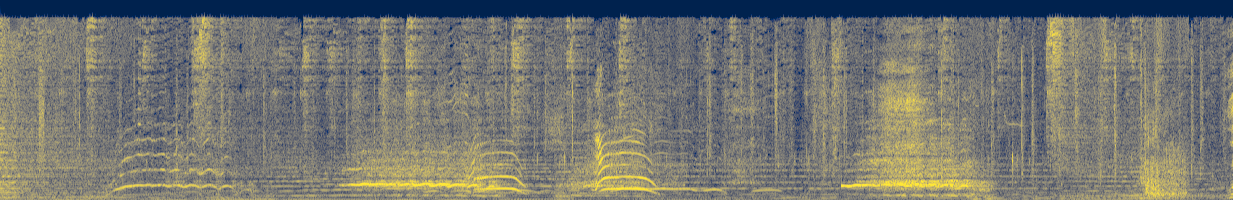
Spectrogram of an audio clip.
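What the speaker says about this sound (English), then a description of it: "I think it's called a horse." A horse whinnies repeatedly, its neighs rising and falling loudly over steady clip-clopping hooves, set against a busy, full background.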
